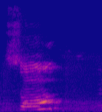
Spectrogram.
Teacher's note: गाफ नहीं पढ़ना, नून गुना से आवाज अदा करेंगे, ये वर्ड हो जाएगा सॉन्ग।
